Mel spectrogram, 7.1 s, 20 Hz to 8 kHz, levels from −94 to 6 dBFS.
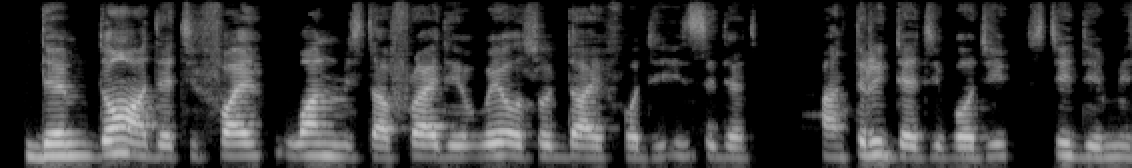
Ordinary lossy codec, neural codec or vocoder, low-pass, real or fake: none; none; none; real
